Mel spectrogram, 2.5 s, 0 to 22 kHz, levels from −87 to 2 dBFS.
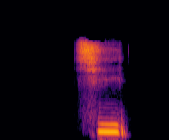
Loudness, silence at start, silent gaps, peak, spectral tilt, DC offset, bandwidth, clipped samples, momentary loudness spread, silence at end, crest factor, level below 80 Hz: -19 LUFS; 1.15 s; none; -6 dBFS; -3 dB/octave; under 0.1%; 8.4 kHz; under 0.1%; 19 LU; 0.65 s; 20 dB; -62 dBFS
